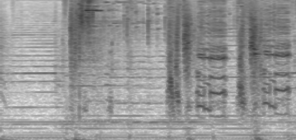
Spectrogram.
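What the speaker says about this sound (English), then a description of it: "A chicken!" A chicken clucking in short bursts in the Lego The Lord of the Rings video game, heard over steady, tonal game music without any talking.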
